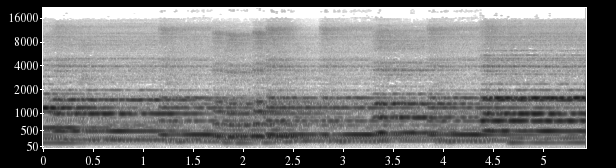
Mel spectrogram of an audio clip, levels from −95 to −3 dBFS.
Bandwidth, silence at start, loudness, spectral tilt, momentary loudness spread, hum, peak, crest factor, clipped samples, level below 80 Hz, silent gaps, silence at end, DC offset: 16.5 kHz; 0 s; -19 LUFS; -4 dB/octave; 9 LU; none; -4 dBFS; 14 dB; under 0.1%; -74 dBFS; none; 0 s; under 0.1%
